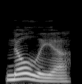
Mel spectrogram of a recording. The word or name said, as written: nolia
